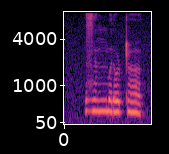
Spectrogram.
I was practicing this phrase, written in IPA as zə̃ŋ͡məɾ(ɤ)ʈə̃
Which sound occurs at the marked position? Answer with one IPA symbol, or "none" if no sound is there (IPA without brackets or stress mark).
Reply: o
